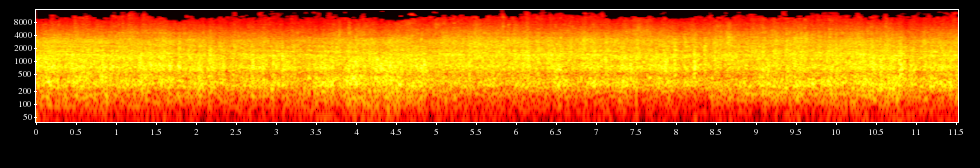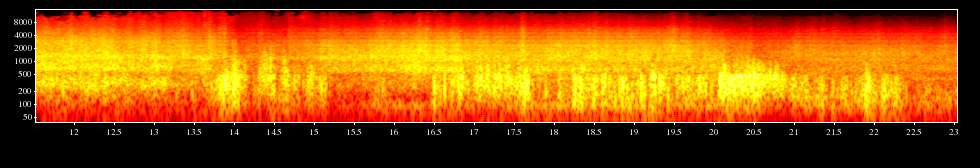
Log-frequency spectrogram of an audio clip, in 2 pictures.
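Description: Express train's passenger coaches passing close at speed: a loud, steady rush of wheel and rail noise. About halfway through it turns into a rhythmic clickety-clack of wheels over rail joints, and it fades down near the end.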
